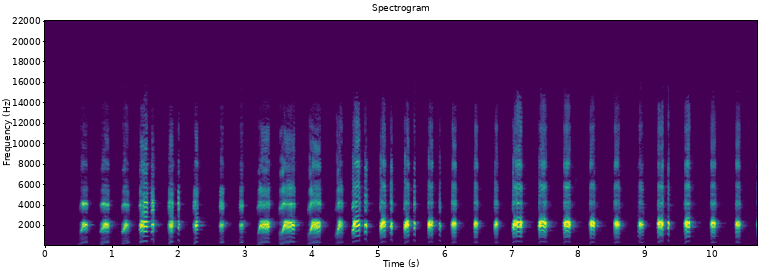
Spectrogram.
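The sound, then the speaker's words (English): Imitated bouncing hen turkey call: many short, sharp, raspy yelps in a quick, bouncing rhythm, loud and alone after a brief silence, with slight variations in spacing and strength. “so there's a couple different variations of that bouncing hen. I'll do a couple of them that I know.”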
